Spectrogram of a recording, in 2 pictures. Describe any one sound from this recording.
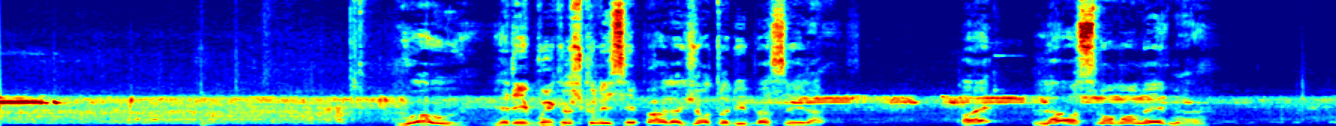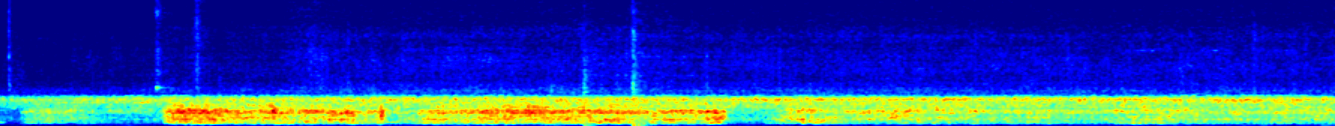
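Radio static hisses steadily.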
